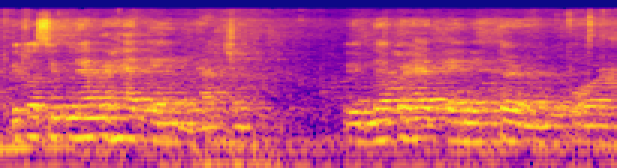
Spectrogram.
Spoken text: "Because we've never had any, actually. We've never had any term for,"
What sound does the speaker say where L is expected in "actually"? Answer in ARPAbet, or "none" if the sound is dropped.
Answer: none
